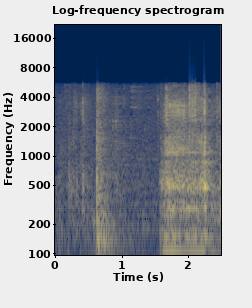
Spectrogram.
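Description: Automatic tape-wrapping machine: a sharp click about half a second in, then about one and a half seconds in the machine starts its wrapping cycle, its motor running with a steady low hum as the taping head spins.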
